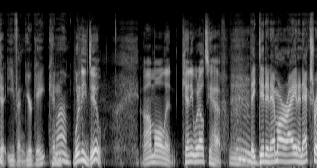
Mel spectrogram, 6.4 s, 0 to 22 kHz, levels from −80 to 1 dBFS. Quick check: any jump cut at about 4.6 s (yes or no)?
yes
